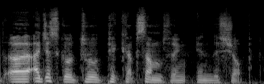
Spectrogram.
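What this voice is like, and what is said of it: Put-on accent imitating a driver. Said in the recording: “I'll have to do the accent.”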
